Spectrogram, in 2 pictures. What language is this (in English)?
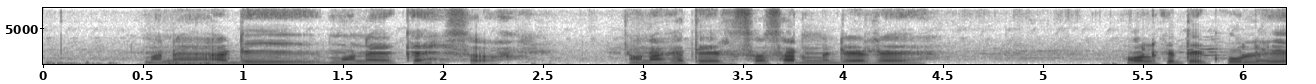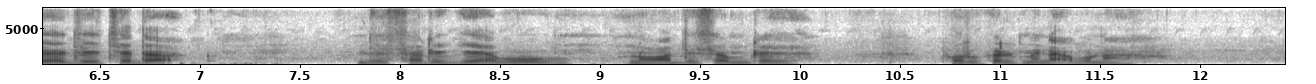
Santali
